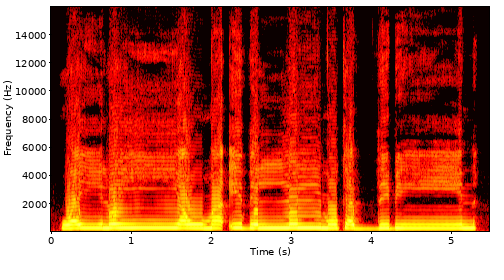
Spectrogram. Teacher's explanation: کلمت للمکذبین میں یہاں حرف الدال پہ تشدید ہے، تو اس کا دھیان رہے، 2 حرف کے برابر ہم دال کو پڑھیں گے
